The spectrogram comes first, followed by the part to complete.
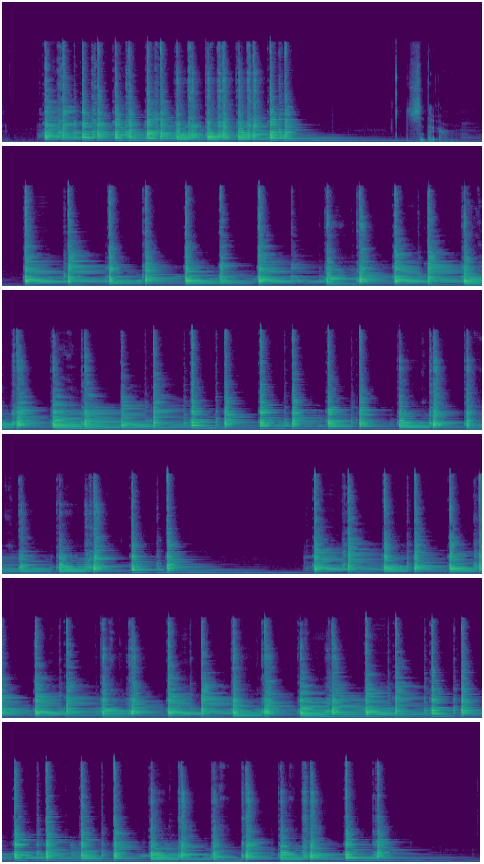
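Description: Tsugaru shamisen played with a bachi plectrum: quick, sharply struck notes in three runs with short pauses about three seconds in and again after sixteen seconds. It is a drill of up-and-down bachi strokes that switches between strings.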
